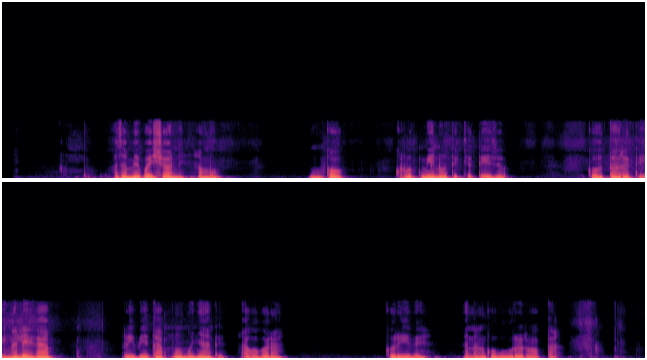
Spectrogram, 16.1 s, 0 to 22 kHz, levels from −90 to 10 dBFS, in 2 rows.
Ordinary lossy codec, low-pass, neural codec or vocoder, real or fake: none; 7.2 kHz; none; real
